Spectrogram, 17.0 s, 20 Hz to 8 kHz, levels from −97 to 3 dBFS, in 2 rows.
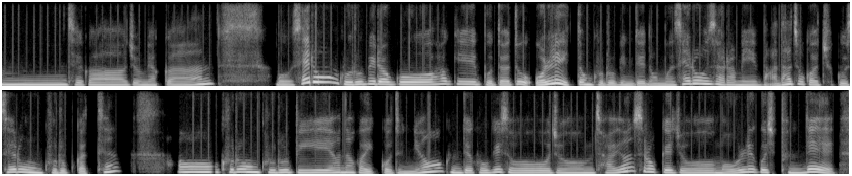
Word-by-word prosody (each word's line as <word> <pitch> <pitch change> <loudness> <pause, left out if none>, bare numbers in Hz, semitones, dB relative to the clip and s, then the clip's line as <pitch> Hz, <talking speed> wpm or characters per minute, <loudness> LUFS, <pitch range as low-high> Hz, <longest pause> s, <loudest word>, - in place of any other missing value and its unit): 음 205 0 +2
제가 190 -2 -3
좀 180 -2 -4
약간 180 - -2 0.6
뭐 175 -3 -4
새로운 445 - +4
그룹이라고 230 -2 +3
하기보다도 235 -6 -1
원래 245 - +7
있던 215 -3 +1
그룹인데 175 -2 -3
너무 155 +1 -3
새로운 285 - +3
사람이 185 -8 -1
많아져 240 +7 -1
가지고 185 -5 -5
새로운 245 -1 +1
그룹 180 0 -5
같은 265 - -4 0.6
어 260 0 +2 0.3
그런 265 0 +3
그룹이 215 -2 0
하나가 220 -1 -1
있거든요. 165 - -1
근데 210 -7 -1
거기서 200 -2 -1
좀 185 -1 -2
자연스럽게 260 - -1
좀 190 -1 -3
어울리고 235 +10 0
싶은데 205 - +2
210 Hz, 285 characters per minute, -25 LUFS, 185-245 Hz, 0.6 s, 원래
